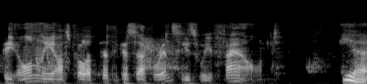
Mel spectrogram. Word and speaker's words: afarensis: How do you pronounce the last one? Afarensis.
